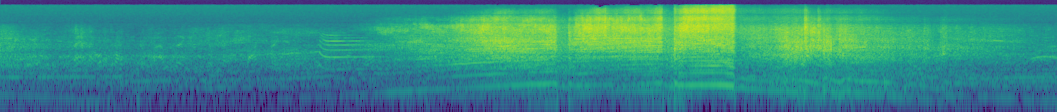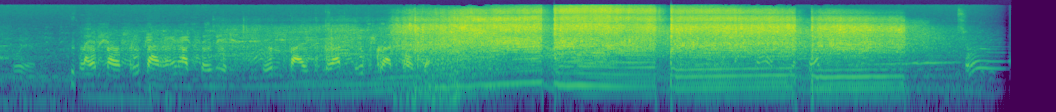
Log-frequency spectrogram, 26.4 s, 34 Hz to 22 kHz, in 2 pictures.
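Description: A twin-turbo Porsche 911 race car with a flat-six engine accelerates hard uphill, shifting up through the gears.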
